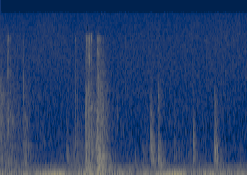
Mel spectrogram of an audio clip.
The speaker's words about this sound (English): Then they went into the hotel and found out Thomas Shelley's room number from the desk clerk. A few minutes later, they knocked on his door.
